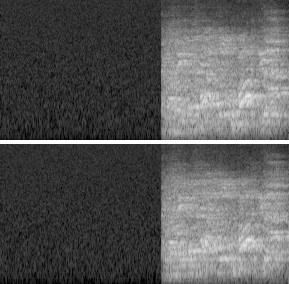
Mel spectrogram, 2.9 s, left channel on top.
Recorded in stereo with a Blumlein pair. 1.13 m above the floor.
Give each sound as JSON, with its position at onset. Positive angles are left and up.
{"t": 1.6, "sound": "a shout", "azimuth_deg": 10, "distance_m": 9.5}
